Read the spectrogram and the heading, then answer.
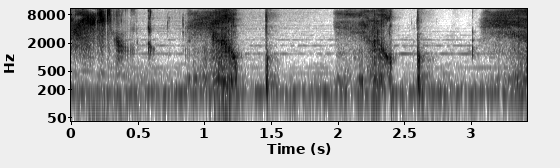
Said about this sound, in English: Yeah. So much slurpage. Gross. Gross, gross, gross. It's the popping sound that did it for me. I guess it's picking up its foot. Or maybe putting down its foot. Unclear.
